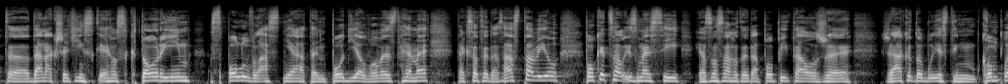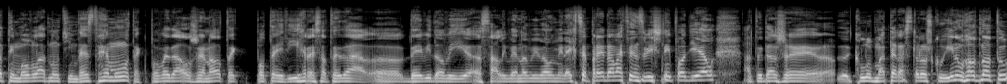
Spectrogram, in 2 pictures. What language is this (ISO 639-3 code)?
slk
